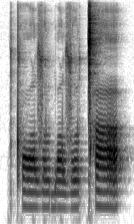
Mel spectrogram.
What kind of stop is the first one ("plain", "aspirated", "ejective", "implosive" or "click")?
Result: aspirated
